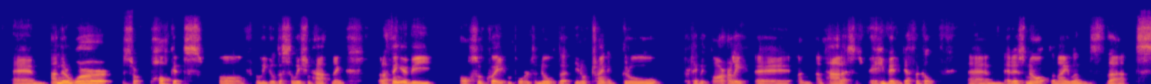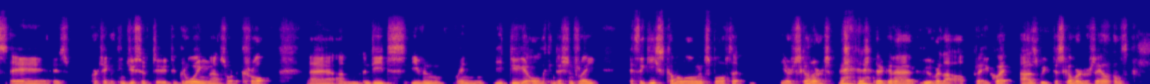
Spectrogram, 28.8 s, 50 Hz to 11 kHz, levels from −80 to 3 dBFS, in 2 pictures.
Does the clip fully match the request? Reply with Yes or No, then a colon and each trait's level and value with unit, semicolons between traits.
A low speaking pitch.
Yes: low, 110 Hz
